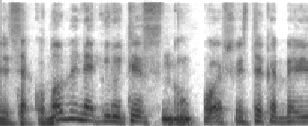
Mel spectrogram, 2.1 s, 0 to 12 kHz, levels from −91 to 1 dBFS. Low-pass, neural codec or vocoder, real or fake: 10.8 kHz; codec, 24 kHz, 3 kbps, HILCodec; fake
